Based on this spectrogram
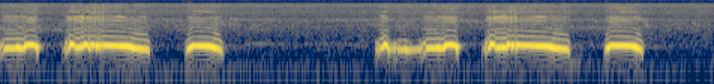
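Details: Cooing of a spotted dove used for luring and training decoys: two phrases of three soft, hollow notes, a short quavering coo, a long drawn-out falling coo, then a brief clipped one, with a pause between the phrases.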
